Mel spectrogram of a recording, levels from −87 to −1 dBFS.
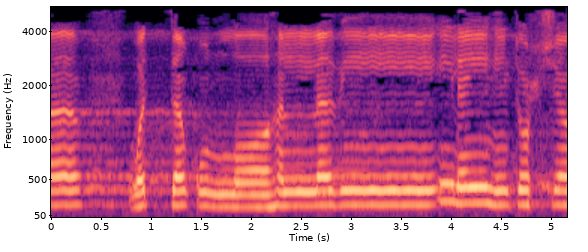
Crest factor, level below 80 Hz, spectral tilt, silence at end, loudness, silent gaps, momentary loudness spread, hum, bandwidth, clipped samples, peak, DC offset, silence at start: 12 dB; -54 dBFS; -8 dB/octave; 0 s; -14 LUFS; none; 5 LU; none; 5.4 kHz; under 0.1%; -2 dBFS; under 0.1%; 0 s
